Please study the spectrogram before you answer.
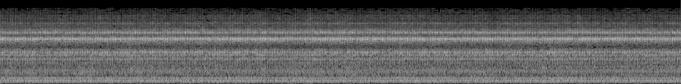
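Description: A steady, even drone with a hissy roar on top and no change in pitch; the furnace is running rough, cause unclear.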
